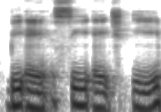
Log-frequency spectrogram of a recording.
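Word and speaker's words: Bache: The back side of this bar may look familiar to you because the Pioneer Mint also made the Bach bars, B-A-C-H-E, pronounced Bach.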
